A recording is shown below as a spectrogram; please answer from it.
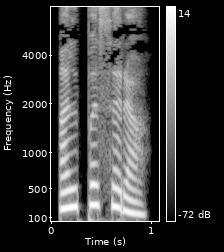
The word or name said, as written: ಅಲ್ಪಸರ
